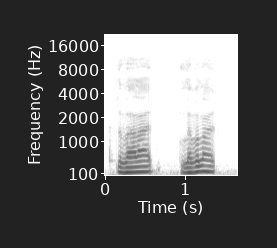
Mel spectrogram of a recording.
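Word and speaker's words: de Lavallade: Maya Angelou, Carmen de Lavadad, Merce, I might have said it wrong. Merce Cunningham. – What does it say? – Lavalot. – Okay, Lavalot, sure.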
